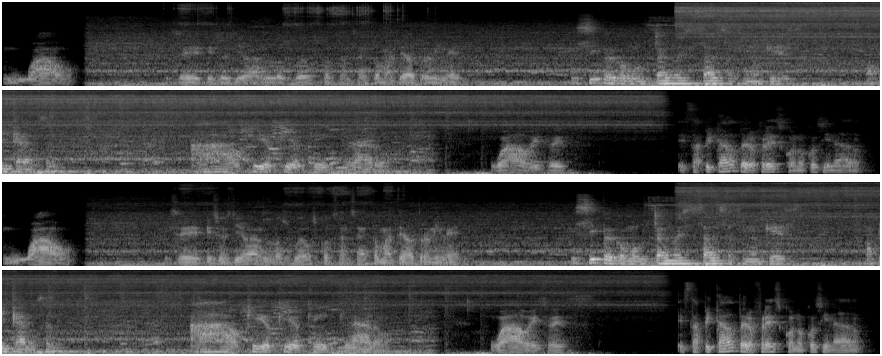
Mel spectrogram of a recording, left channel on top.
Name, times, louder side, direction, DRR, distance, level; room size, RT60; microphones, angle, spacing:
voice 1, 0.0-0.7 1.6-4.7 10.7-12.7 13.7-14.7 15.5-17.4, right 2 dB, 55° right, 5 dB, 0.3 m, -28 dB
sound 1, 0.8-13.1, left 1 dB, 55° left, 0.8 m, -34 dB
Camera, 1.6-2.4 2.8-4.3 6.7-15.4, left 5 dB, 20° left, 0.3 m, -35 dB
voice 2, 5.7-8.0 8.6-9.5, right 2 dB, 90° right, 0 dB, 0.7 m, -23 dB
sound 2, 6.4-14.8, equal, 35° right, 0.8 m, -36 dB
2.9 x 2.3 x 2.6 m, 0.37 s
head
